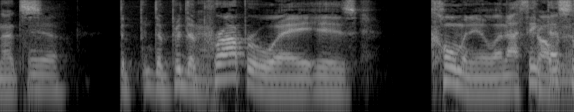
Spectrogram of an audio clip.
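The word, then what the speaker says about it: Colmesneil: the proper way is Comanil, and I think that's Comanil. not even proper. I don't think you're supposed to say the first L.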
